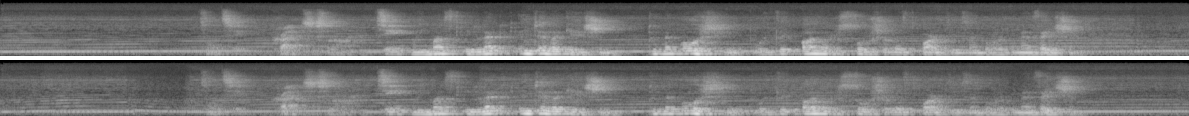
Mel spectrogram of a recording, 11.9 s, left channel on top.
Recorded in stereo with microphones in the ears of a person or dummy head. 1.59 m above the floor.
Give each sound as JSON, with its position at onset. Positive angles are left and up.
{"t": 2.0, "sound": "a man speaking", "side_deg": 85, "distance_m": 4.0}
{"t": 4.1, "sound": "a man speaking", "side_deg": 45, "distance_m": 1.5}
